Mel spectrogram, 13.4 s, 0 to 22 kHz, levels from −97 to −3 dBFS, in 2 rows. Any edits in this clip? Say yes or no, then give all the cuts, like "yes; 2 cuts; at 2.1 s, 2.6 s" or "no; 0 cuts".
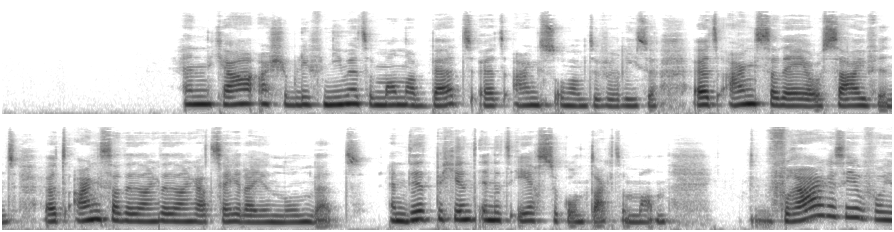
yes; 4 cuts; at 7.8 s, 9.5 s, 10.2 s, 11.3 s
